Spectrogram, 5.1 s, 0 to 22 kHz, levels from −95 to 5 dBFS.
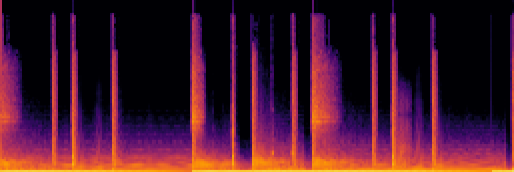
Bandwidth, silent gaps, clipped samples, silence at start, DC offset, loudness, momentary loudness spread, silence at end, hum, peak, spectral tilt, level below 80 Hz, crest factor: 12.5 kHz; none; under 0.1%; 0 s; under 0.1%; -12 LUFS; 8 LU; 0 s; none; 0 dBFS; -5.5 dB/octave; -4 dBFS; 4 dB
